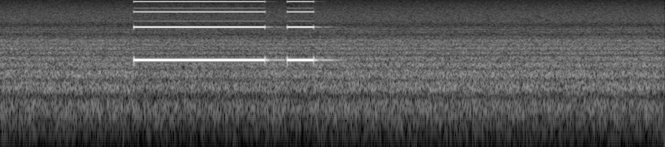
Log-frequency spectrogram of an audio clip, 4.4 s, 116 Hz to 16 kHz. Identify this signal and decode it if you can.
Beep code, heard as beeps from a small speaker, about 2150 Hz, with room echo. 1 long, 1 short. In IBM BIOS tables: system board problem.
